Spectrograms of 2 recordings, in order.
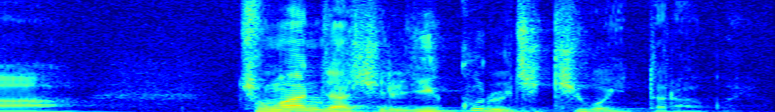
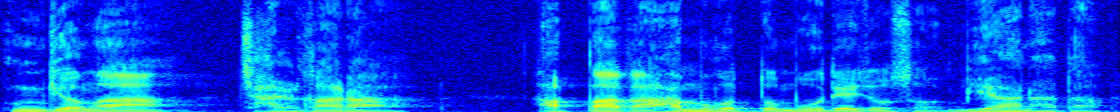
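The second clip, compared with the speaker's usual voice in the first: low, subdued plea; retold gentle farewell; 5 semitones lower, 6 dB quieter than usual. Preacher urging father to bid dying daughter farewell, subdued. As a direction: softly coax him to say goodbye.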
